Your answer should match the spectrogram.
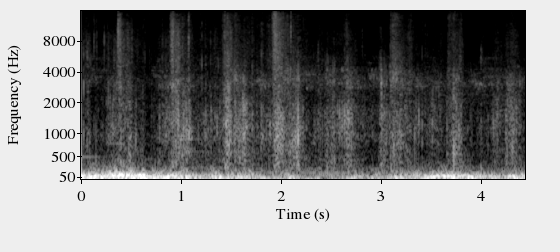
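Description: Footsteps crunching on gravel, about two steps a second, over a steady low rumble.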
